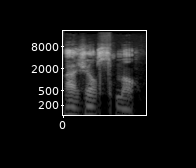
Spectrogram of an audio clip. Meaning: arrangement, layout
- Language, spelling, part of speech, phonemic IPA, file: French, agencement, noun, /a.ʒɑ̃s.mɑ̃/, Fr-agencement.ogg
